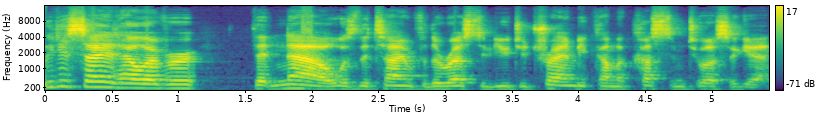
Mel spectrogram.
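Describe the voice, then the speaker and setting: A put-on character voice goes at a fairly quick pace on a very clean recording with a silent background. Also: man, fairly high pitch for a man. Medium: read story.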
